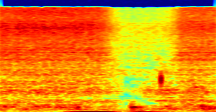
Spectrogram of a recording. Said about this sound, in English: My index finger definitely hurts when it gets close to the steam of this boiling water.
